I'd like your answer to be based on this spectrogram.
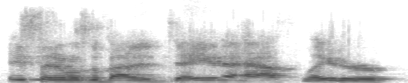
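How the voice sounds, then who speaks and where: Animated man telling road stories. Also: on the high side, quick pace, highs cut off. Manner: animated, acts out quoted voices. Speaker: podcast co-host, former wrestler. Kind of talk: casual storytelling chat.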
